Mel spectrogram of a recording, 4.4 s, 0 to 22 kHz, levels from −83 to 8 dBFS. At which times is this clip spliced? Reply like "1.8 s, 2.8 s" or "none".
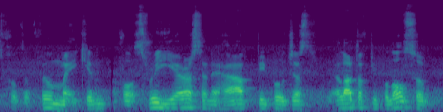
1.2 s

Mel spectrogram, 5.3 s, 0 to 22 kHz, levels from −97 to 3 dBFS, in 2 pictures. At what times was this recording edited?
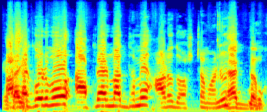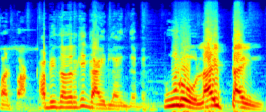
3.0 s

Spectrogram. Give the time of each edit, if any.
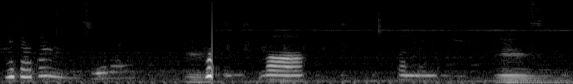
2.1 s

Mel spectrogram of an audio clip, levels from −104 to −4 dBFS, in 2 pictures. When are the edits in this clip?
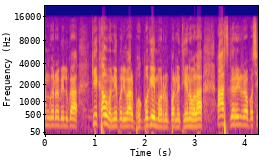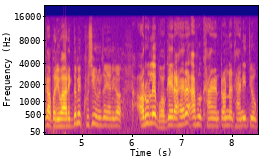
6.0 s

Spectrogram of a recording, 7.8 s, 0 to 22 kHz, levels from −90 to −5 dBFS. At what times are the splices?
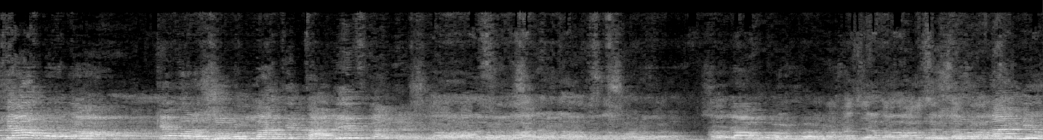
none

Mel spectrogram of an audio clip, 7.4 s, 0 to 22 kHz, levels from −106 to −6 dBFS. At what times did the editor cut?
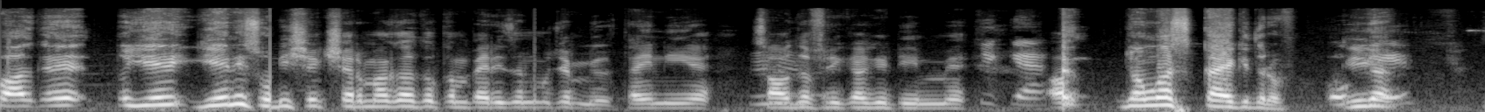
1.4 s, 5.3 s

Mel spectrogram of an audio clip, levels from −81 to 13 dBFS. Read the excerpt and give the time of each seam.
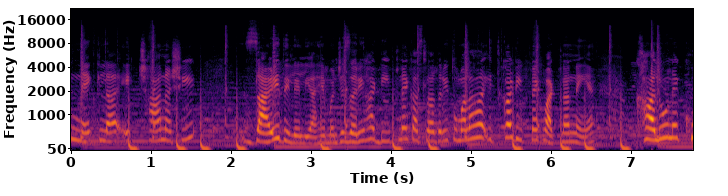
none

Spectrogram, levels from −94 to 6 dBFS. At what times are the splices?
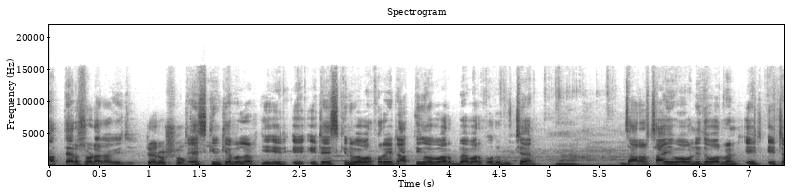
1.4 s

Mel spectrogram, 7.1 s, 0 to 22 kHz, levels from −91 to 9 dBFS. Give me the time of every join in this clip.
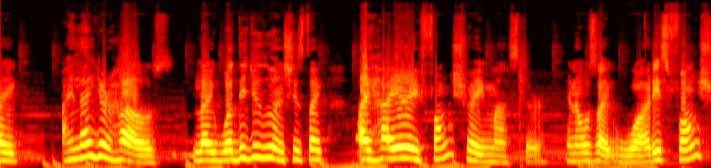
none

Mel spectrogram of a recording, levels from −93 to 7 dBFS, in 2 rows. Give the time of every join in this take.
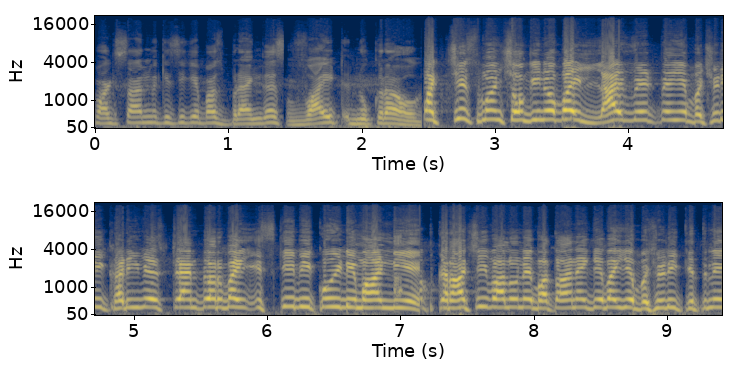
1.5 s, 2.4 s, 7.2 s

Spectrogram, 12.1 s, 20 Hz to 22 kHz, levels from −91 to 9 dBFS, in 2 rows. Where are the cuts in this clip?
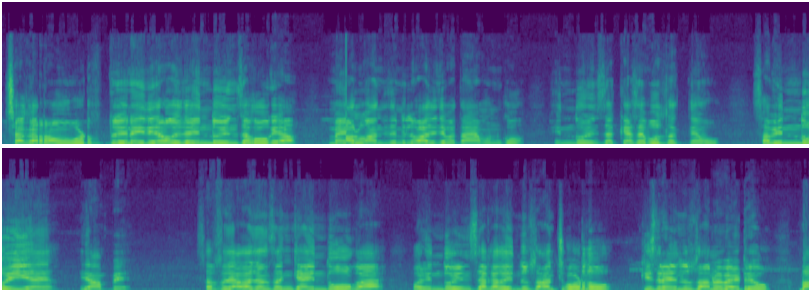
2.6 s

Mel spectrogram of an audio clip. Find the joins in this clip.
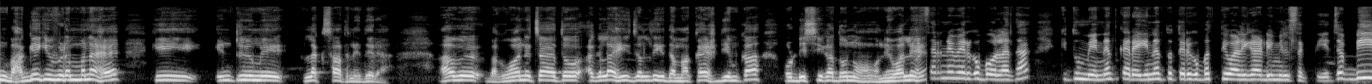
9.2 s

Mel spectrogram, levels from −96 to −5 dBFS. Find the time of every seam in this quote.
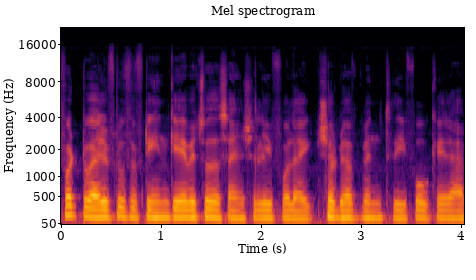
2.5 s

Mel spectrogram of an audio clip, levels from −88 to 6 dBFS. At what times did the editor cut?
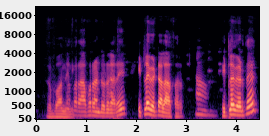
0.9 s

